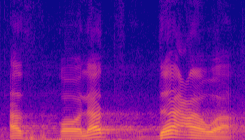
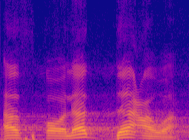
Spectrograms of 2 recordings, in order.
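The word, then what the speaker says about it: أَثْقَلَت دَّعَوَا: Kemudian yang kedua pada huruf ta dan setelahnya huruf dal. Athqalat da'awa, dibaca idgham. Athqalat da'awa.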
